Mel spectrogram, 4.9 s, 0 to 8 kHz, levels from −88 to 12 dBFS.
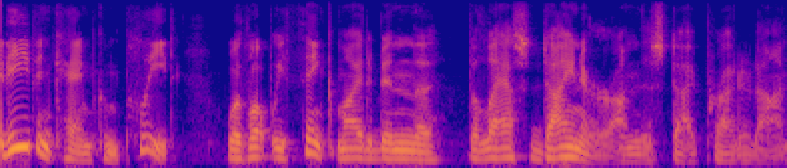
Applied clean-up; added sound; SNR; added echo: none; none; none; none.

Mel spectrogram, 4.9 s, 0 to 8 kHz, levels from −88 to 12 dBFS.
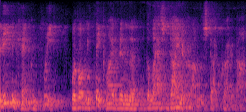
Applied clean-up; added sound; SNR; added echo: neural separator model SepFormer DNS4.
